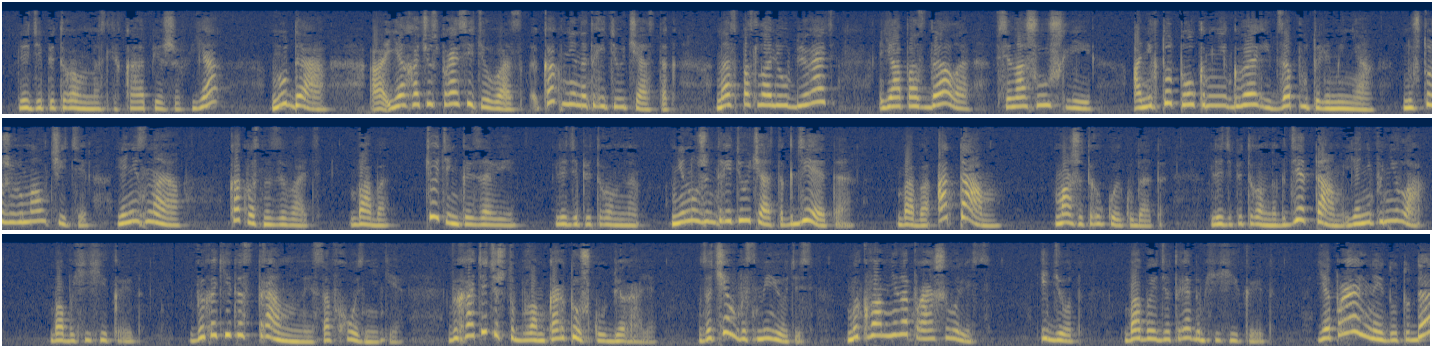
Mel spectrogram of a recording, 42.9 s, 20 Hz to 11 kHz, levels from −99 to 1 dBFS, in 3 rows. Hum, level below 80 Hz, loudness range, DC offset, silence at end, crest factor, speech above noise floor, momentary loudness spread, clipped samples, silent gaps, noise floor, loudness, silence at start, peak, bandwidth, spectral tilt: none; -64 dBFS; 3 LU; under 0.1%; 0 s; 16 dB; 34 dB; 12 LU; under 0.1%; none; -56 dBFS; -23 LUFS; 0.15 s; -8 dBFS; 8.6 kHz; -6.5 dB/octave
